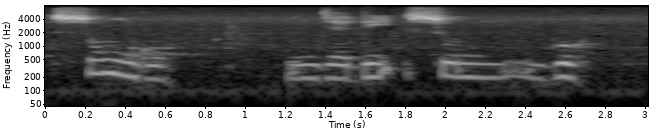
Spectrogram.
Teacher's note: Pengucapan satu bunyi ng dibaca dua suara nun dan ghin.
